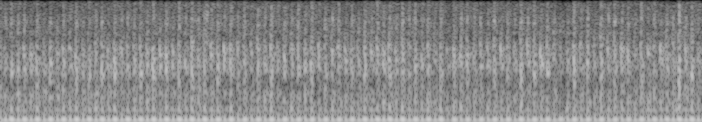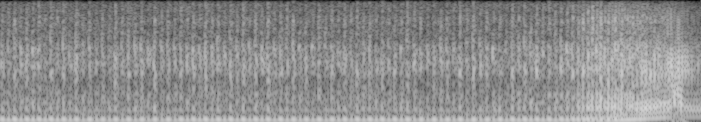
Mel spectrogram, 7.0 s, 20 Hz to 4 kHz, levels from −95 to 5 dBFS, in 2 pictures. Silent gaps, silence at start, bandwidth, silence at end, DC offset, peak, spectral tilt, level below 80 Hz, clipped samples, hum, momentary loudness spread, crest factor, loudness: none; 0 s; 4 kHz; 0 s; under 0.1%; 0 dBFS; -10 dB/octave; -22 dBFS; under 0.1%; none; 7 LU; 18 dB; -19 LUFS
